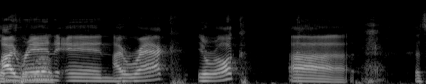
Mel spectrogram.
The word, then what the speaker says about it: Iraq: and Iraq, that's how you say it.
